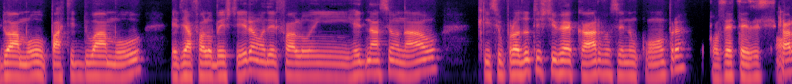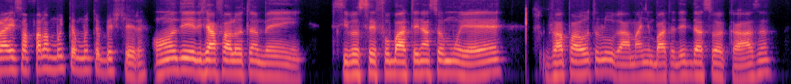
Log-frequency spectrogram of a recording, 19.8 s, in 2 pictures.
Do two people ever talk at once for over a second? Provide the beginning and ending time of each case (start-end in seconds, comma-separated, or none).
none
